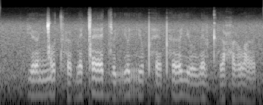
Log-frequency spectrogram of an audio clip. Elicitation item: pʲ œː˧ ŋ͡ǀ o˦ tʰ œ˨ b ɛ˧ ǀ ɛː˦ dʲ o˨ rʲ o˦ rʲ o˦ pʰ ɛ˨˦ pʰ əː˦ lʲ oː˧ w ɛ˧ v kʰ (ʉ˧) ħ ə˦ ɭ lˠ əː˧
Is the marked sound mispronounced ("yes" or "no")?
yes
